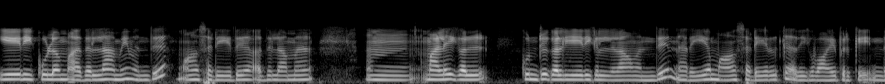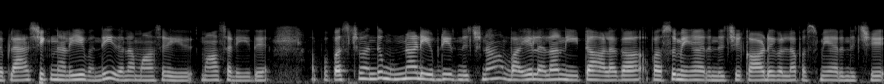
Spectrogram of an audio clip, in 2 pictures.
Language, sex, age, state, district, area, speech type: Tamil, female, 18-30, Tamil Nadu, Erode, rural, spontaneous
